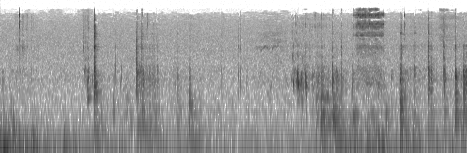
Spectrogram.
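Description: Scattered knocks and clicks of a spinning rod and reel being handled in a plastic kayak while a hooked fish is brought alongside, with a low steady rumble underneath.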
